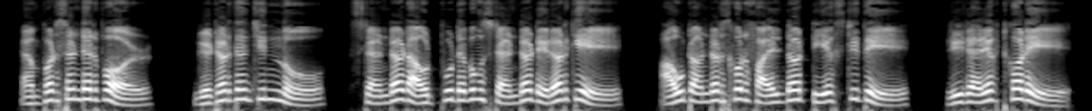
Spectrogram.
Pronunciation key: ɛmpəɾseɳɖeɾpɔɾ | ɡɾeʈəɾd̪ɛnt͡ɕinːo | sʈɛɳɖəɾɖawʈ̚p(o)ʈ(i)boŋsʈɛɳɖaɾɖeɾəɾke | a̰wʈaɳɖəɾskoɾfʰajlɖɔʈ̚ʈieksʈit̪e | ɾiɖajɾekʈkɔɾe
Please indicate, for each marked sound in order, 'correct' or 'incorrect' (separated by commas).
incorrect, incorrect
